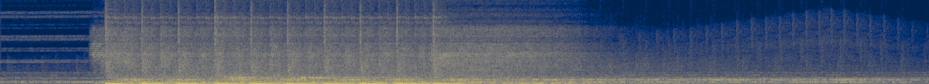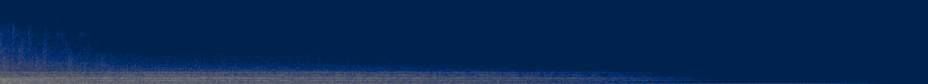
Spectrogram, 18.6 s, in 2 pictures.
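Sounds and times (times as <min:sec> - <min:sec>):
instrumental music: 0:00.0 - 0:06.4.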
